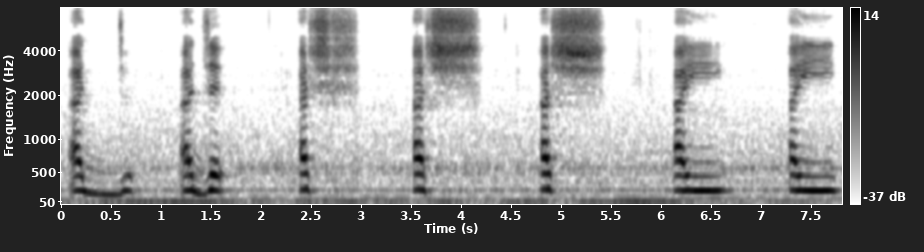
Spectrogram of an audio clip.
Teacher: اب دیکھیں یہاں پہ زبان کا جو بیچ جو ہے نا اوپر کے اپوزٹ سائڈ اوپر والی تالو سے جا کے جب لگتی ہے، زبان کا بیچ والا حصہ جب اوپر کی تالو سے لگتی ہے تب جیم اور شین اور یا کی ادائیگی ہوتی ہے. When we touch the middle of the tongue on the middle of the palate, then we say جیم شین and یا غیر مدہ.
